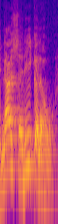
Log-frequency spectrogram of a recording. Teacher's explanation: را کو موٹا نہیں پڑھیں گے بلکہ را کو باریک پڑھیں گے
